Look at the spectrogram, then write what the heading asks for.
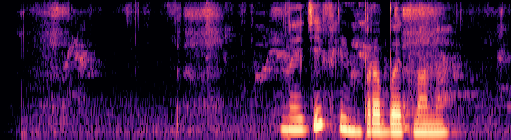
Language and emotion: Russian, neutral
